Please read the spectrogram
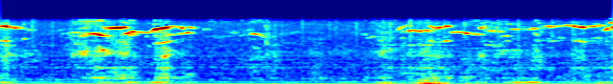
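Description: Small birds chirping: quick, wavering high twitters in short bursts with pauses between them.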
